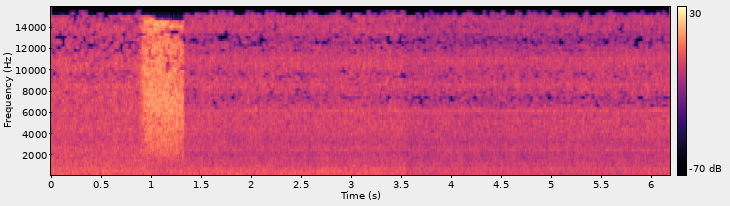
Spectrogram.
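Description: Passenger train running, a steady rumble and rush of noise from the moving coach, with a brief hiss about a second in.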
